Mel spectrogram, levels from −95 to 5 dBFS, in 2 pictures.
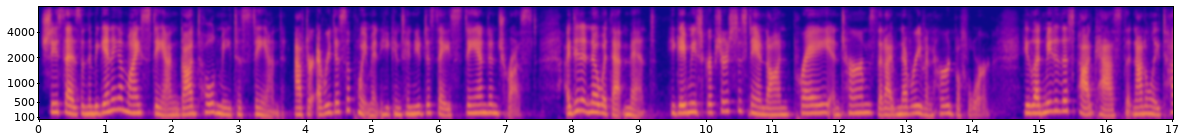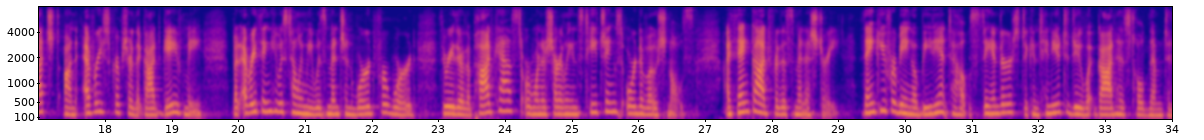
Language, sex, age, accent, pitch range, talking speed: English, female, 40-59, American, 175-220 Hz, 190 wpm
